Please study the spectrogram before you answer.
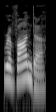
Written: revonda

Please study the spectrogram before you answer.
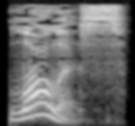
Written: lawless

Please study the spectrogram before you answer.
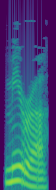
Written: meera

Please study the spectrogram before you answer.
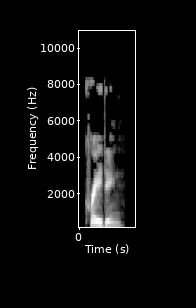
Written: crating

